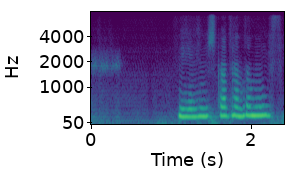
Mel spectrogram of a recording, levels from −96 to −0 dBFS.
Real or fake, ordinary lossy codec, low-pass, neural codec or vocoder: fake; none; 7.2 kHz; codec, 16 kHz, 0.5 kbps, FreqCodec, smaller model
